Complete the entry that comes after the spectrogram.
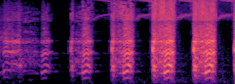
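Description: A loud, close coughing fit: about seven harsh, throaty coughs in quick succession with short silent gaps between them, heard on their own with no music or talking.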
